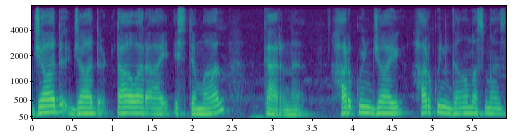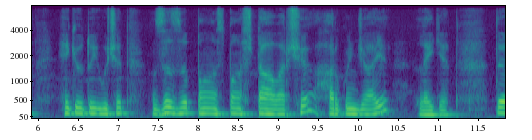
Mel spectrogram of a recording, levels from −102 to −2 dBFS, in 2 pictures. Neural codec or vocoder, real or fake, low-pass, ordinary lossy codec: none; real; 7.2 kHz; none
